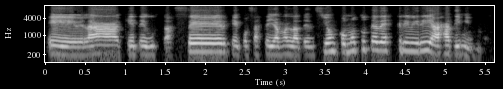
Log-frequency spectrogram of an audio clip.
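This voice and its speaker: A woman's voice: mid-range voice, moderate pace, bright, forceful tone, dry recording. A woman hosting a church testimony interview, encouraging and affirming her guest with frequent "amén". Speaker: interview host.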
